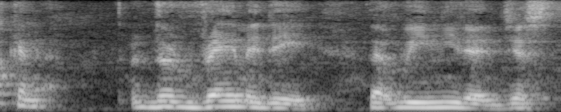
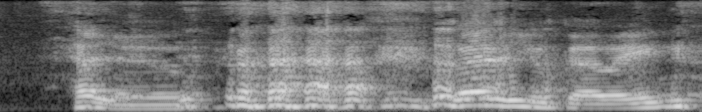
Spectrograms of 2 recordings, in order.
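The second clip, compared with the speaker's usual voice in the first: put-on posh old English gentleman voice, very slow; 2 semitones higher than usual. Joking about turning into an old gentleman: put-on old posh english gentleman voice. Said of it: "I'll mutate into an old posh English gentleman".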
